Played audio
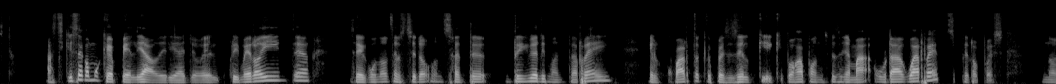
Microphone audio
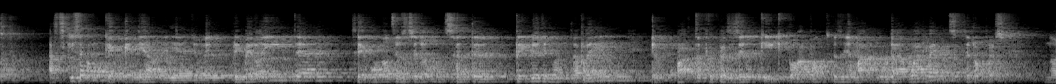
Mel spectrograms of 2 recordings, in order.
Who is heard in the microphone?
echo only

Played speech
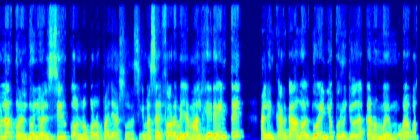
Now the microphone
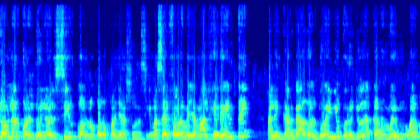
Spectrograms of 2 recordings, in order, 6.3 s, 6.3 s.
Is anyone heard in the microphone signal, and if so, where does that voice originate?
echo only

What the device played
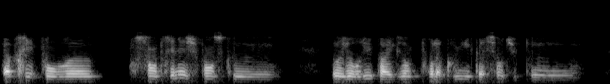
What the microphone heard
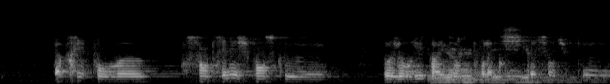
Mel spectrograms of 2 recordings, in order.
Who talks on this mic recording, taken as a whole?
both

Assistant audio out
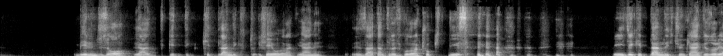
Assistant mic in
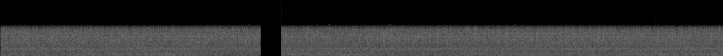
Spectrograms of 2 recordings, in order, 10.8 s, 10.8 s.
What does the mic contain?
neither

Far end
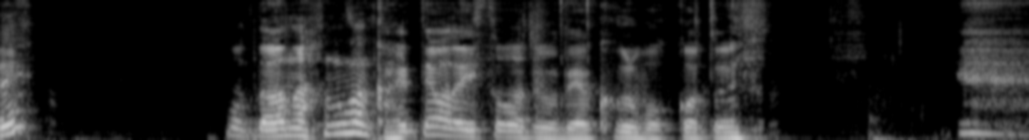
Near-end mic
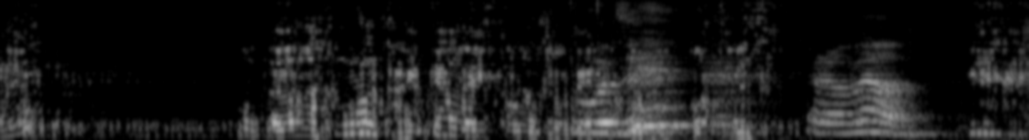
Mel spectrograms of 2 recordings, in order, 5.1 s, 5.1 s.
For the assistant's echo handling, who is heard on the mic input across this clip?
both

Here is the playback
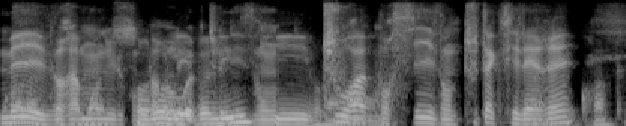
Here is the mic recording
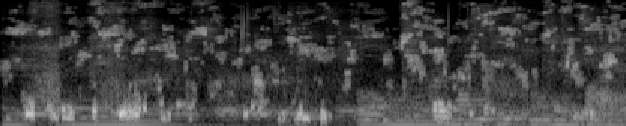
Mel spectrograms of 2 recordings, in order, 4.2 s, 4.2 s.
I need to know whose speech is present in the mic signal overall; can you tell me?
both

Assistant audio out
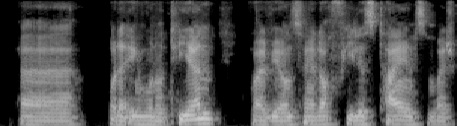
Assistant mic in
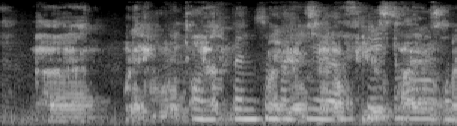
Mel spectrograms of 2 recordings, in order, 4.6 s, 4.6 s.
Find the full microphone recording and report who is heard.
both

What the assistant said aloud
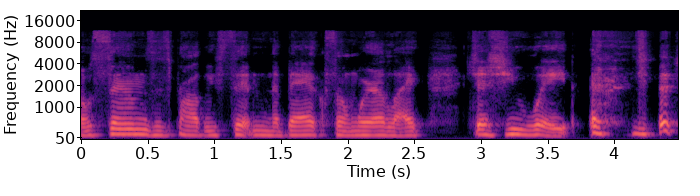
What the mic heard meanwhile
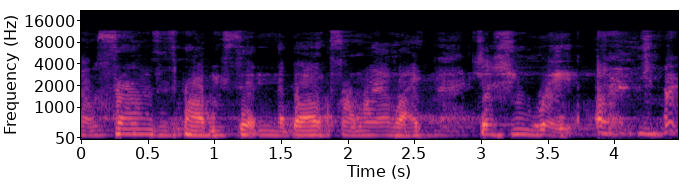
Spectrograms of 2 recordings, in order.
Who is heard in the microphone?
echo only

